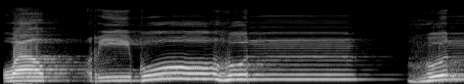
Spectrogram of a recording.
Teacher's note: dhad jangan dipantulkan karena tidak termasuk huruf qalqalah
